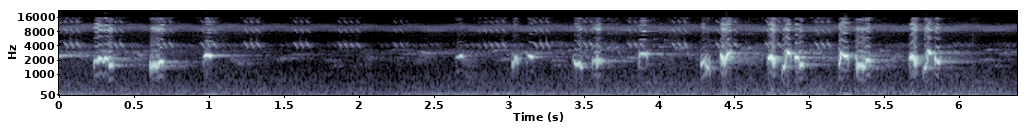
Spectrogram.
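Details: Sooty-headed bulbul challenging a rival with scattered, uneven chirps that speed up into a denser chatter of bright notes toward the end. A soft high ticking runs underneath.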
